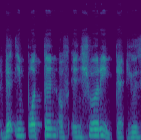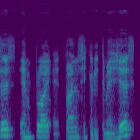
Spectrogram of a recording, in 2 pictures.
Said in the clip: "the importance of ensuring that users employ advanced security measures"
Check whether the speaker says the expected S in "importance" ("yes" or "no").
no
